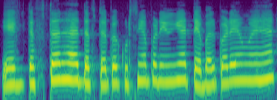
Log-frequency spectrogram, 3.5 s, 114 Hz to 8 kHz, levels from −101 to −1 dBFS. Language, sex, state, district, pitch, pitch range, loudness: Hindi, female, Delhi, New Delhi, 250 Hz, 230-265 Hz, -15 LUFS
